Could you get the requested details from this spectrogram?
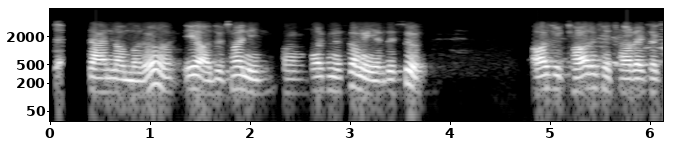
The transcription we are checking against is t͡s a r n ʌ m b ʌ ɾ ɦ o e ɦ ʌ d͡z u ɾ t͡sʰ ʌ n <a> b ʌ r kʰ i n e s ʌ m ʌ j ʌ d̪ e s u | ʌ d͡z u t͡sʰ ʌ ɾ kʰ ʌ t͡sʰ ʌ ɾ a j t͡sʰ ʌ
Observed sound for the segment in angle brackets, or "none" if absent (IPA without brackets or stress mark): i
